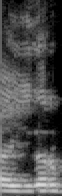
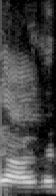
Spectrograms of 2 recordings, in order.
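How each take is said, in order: First: "either" said eether, with a long ee at the start; "either" with the first vowel as in see. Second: "either" said aither, starting with the vowel of eye; "either" opening on an eye sound, aither. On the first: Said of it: "pronunciation इसका either बोलते हैं". ("either" को ईदर बोलें) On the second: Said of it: "मैं पहले either ही बोलता था". ("either" को आइदर बोलें) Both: Shown as a demonstration.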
